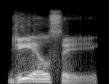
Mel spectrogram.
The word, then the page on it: GLC: British English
